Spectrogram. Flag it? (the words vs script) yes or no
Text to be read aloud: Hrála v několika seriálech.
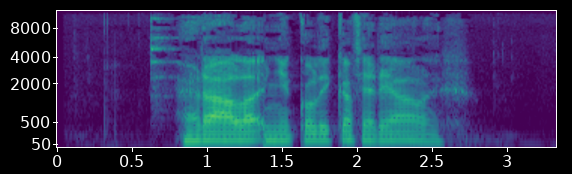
no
